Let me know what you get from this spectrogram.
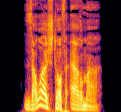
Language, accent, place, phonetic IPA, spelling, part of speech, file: German, Germany, Berlin, [ˈzaʊ̯ɐʃtɔfˌʔɛʁmɐ], sauerstoffärmer, adjective, De-sauerstoffärmer.ogg
- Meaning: comparative degree of sauerstoffarm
